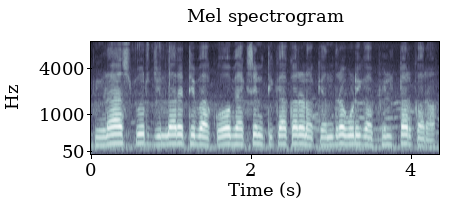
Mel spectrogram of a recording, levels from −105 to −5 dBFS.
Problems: constant background noise, continuous background conversations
